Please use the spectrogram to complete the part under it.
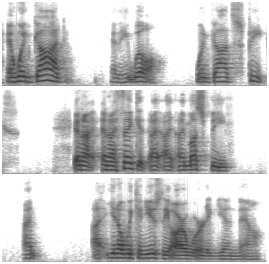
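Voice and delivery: ordinary talk

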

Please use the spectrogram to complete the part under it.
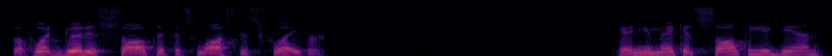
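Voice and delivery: loud, measured Bible reading to the congregation; scripture reading. Acted. Pastor reading verses aloud to the church, solemn.

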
